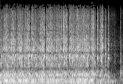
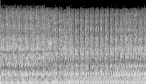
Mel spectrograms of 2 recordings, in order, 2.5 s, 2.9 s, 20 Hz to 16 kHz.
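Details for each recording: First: Car revived after standing 7 months with water in the engine, which is almost seized, on choke and blowing black smoke: it catches quickly and runs with a busy, even clatter before cutting off; it starts readily. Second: Chevrolet with water in the engine for 7 months, almost seized, cold and on choke, blowing black smoke: a lumpy, chuggy idle with uneven firing that stumbles and nearly dies. Rich cold idle on choke.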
